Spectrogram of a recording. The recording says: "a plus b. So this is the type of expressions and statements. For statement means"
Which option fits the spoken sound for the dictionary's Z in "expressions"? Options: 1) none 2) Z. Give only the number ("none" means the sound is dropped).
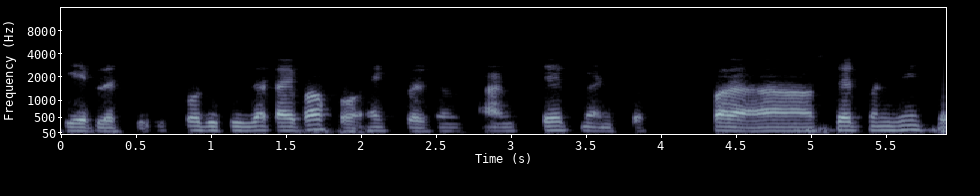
1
